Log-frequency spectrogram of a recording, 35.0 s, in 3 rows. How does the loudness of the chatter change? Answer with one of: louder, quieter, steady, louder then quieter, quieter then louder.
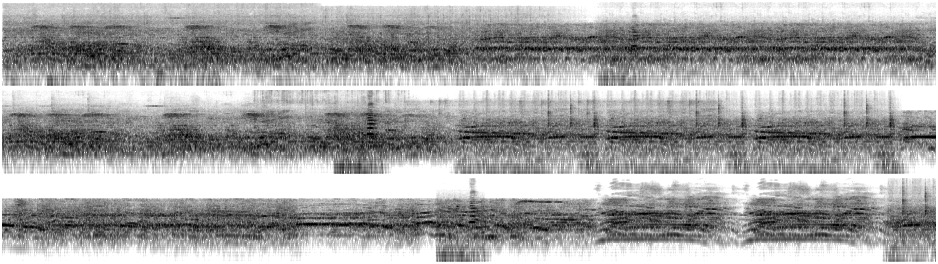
steady.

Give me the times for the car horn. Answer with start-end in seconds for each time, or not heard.
7.4-8.1, 15.8-16.4, 28.8-29.4.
